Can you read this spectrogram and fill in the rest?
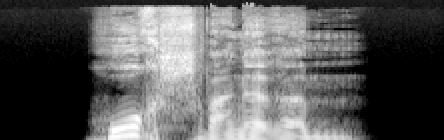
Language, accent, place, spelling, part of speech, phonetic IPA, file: German, Germany, Berlin, hochschwangerem, adjective, [ˈhoːxˌʃvaŋəʁəm], De-hochschwangerem.ogg
- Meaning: strong dative masculine/neuter singular of hochschwanger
